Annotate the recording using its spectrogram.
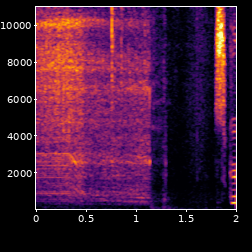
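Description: Cordless drill driving a self-tapping sheet metal screw through a galvanized steel end cap into the duct pipe. The motor whine drops in pitch as the screw bites and seats, then stops about a second in.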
